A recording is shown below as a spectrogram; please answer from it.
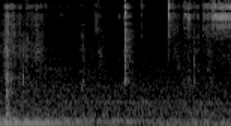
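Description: Scissors trimming paper for cardmaking, with a few short close snips and rustles, fairly faint, over a quiet room.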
